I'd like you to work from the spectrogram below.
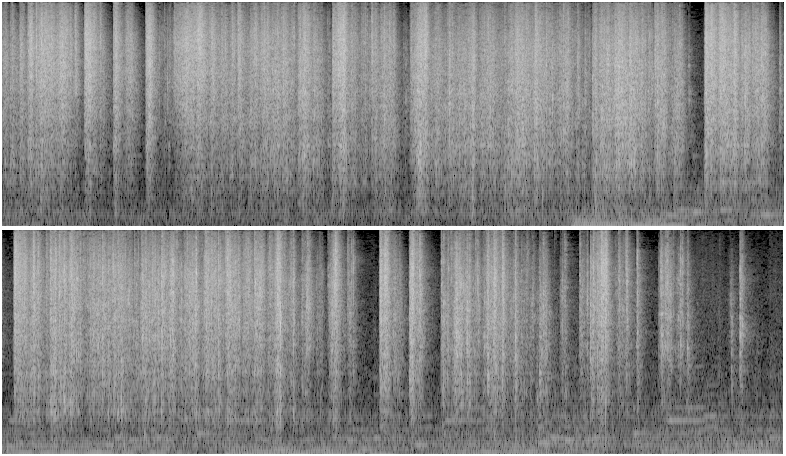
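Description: Aluminium foil crinkles and crumples loudly and continuously as it is folded and wrapped around grilled tilapia fish, a dense crackling texture with brief pauses and sharper crunches, close up and alone.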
